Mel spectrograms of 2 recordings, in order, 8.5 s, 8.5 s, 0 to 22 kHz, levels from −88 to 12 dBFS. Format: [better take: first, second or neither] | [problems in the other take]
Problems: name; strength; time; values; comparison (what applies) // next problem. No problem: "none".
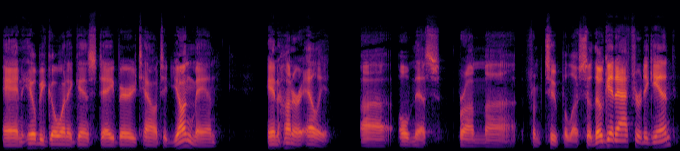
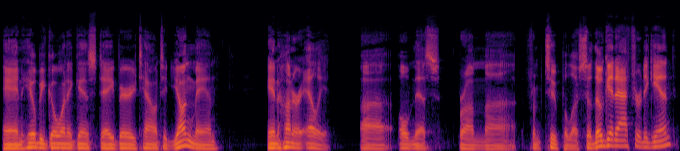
second | thin; very; fading below 350 Hz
